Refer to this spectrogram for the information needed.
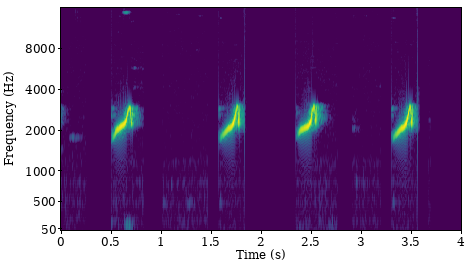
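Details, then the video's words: LeConte's thrasher giving a clear rising whistled call, the same upslurred note repeated four times at uneven gaps of about one second, with silence between. "LeConte's Thrasher Bird Song, Call, Chirp, Voice - Cuitlacoche Pálido Canto"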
